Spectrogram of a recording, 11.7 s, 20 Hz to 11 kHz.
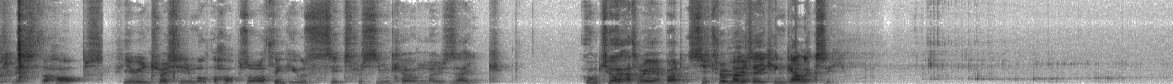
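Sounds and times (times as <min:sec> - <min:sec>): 
speech: 0:00.1 - 0:05.1, 0:05.8 - 0:08.5
beer pouring into a glass: 0:09.1 - 0:11.7.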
